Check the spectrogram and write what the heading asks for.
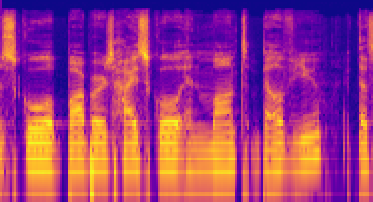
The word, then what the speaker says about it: Mont Belvieu: goes to the school barbers High School in Mont Belvieu that's how you pronounce it I think it's a little ironic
